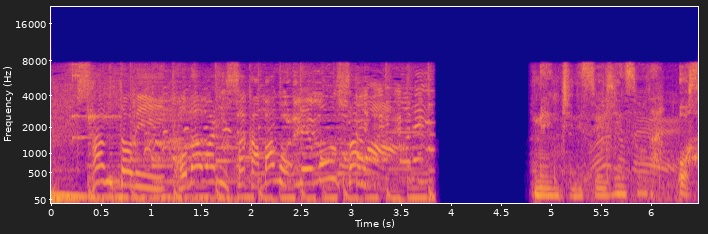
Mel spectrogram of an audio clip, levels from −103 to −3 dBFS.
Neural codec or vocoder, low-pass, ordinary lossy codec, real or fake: none; none; none; real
